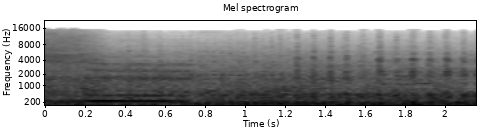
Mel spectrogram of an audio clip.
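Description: City street traffic noise: a steady rumble of passing vehicles, with a short steady hum in the first part.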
